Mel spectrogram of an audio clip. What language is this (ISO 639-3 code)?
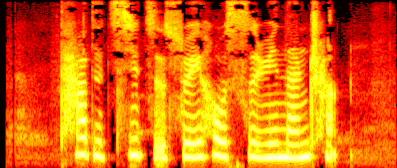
zho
